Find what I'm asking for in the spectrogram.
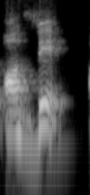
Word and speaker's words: of: Esse of, que se escreve OF, sempre, sempre, sempre vai ser pronunciado OV, ok?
